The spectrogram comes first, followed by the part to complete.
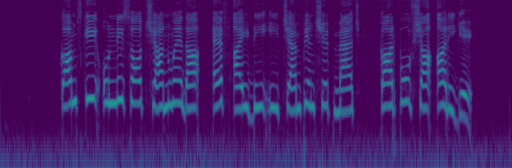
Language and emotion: Dogri, neutral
